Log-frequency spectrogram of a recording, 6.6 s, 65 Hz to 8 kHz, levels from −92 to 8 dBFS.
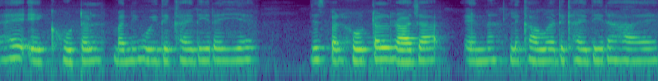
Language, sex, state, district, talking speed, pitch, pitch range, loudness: Hindi, female, Chhattisgarh, Bastar, 180 wpm, 220 Hz, 215-225 Hz, -19 LUFS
